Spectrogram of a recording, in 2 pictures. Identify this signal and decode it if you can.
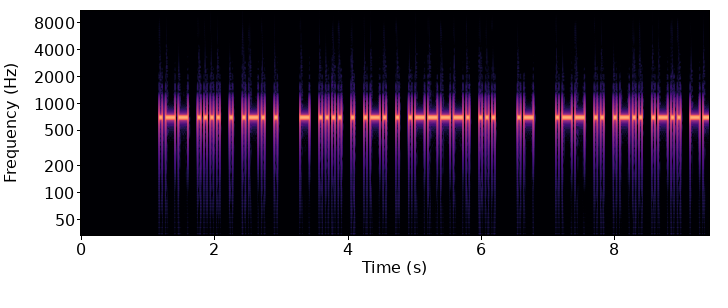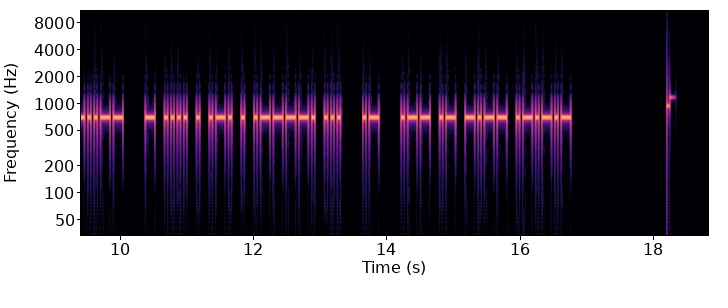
Morse code, heard as a keyed tone, about 25 wpm, 700 Hz. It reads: WHERE THERE'S A WILL, THERE'S A WAY.
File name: practice / 25wpm / Difficult Sentences with Hints - 25wpm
